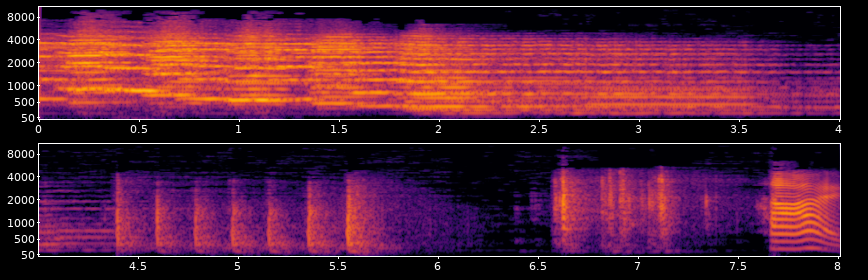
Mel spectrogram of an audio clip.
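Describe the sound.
A ringing, descending chime fades out, then a quick series of about seven sharp knocks by a visitor raps on a door, followed by brief bursts of voice.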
